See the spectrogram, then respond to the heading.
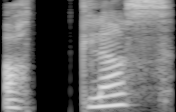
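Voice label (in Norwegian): "atlas", Norwegian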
